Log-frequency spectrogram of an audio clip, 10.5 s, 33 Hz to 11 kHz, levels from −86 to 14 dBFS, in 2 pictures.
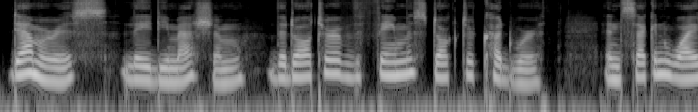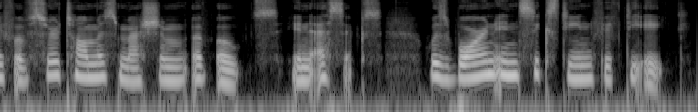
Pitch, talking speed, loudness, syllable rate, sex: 195 Hz, 155 wpm, -21 LUFS, 4.6 syllables/s, female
